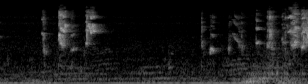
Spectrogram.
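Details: Morning chirping from lovebirds, a green Personata and a yellow pastel pied: a couple of shrill, squeaky chirps, a quiet gap, then a rising flurry of rapid high chirps over faint low rumble.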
